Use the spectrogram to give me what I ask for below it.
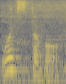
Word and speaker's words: Whitstable: We're currently in the UK, in Whitstable. Is it the right pronunciation?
